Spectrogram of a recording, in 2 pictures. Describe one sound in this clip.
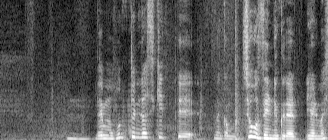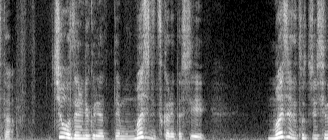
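A young woman talks close to a microphone in a casual, lively way.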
